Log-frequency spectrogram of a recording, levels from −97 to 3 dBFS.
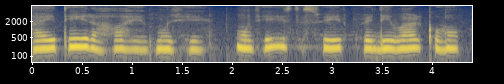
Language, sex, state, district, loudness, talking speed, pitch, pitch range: Hindi, female, Arunachal Pradesh, Papum Pare, -15 LUFS, 150 wpm, 200 Hz, 195-215 Hz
